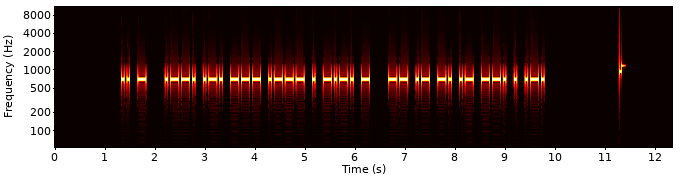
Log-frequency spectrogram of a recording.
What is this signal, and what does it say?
Morse code, heard as a keyed tone, about 22 wpm, 700 Hz. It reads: IT PROJECT MANAGER
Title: K1USN SST QSO Practice 22wpm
